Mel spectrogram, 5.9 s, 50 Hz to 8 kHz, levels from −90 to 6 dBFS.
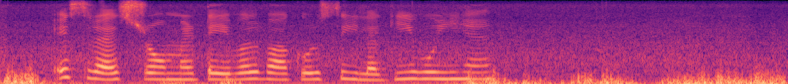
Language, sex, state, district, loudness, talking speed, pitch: Hindi, female, Madhya Pradesh, Katni, -14 LUFS, 80 wpm, 215 Hz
